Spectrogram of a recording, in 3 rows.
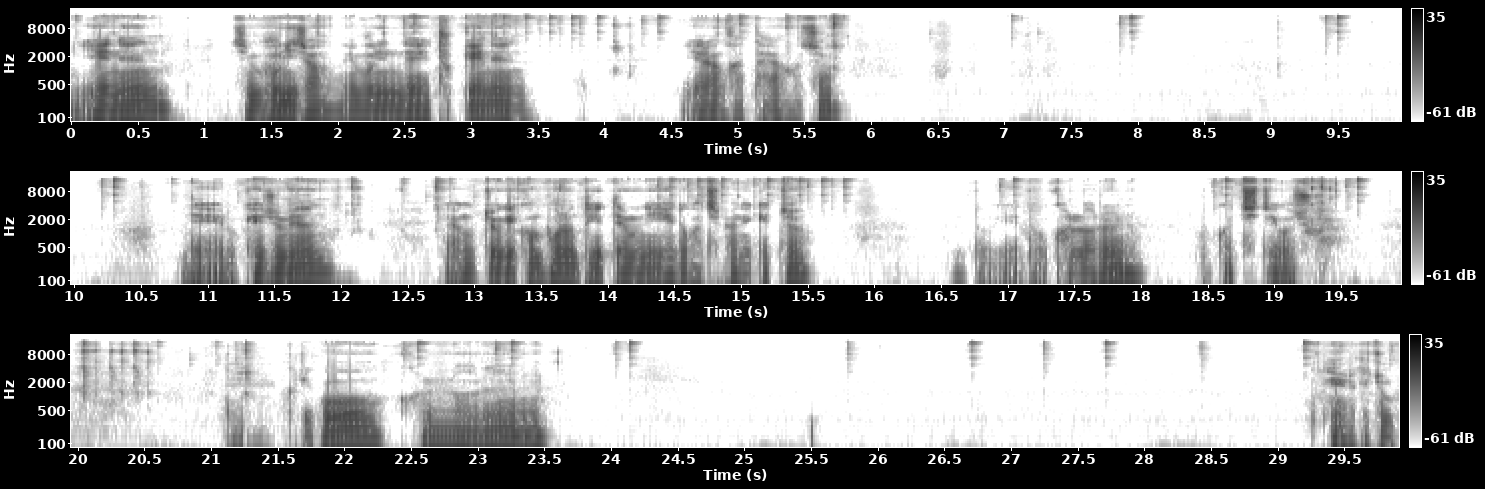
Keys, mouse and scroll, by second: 4.1 p, 5.4 shift+middle click, 11.8 space, 12.0 Escape, 12.6 shift+middle click, 13.4 shift+middle click, 19.2 space, 19.3 Escape, 20.0 Escape, 21.0 shift+middle click, 29.7 shift+middle click.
